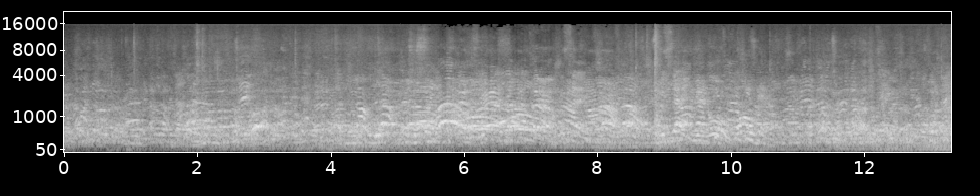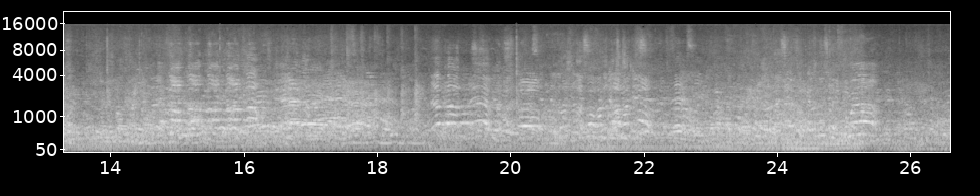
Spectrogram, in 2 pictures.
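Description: Spectators chatter and cheer nearby.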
